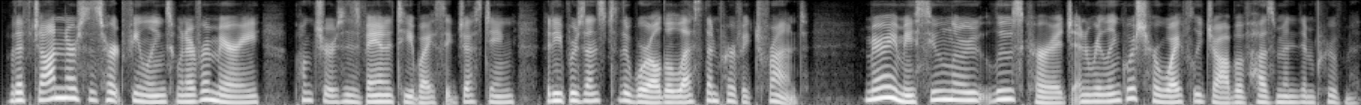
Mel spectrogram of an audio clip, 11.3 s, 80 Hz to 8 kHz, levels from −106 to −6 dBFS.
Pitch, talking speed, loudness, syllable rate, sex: 190 Hz, 195 wpm, -17 LUFS, 5.9 syllables/s, female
